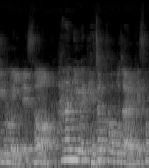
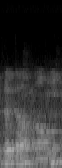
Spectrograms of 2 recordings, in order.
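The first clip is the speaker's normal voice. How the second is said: usual speaking voice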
